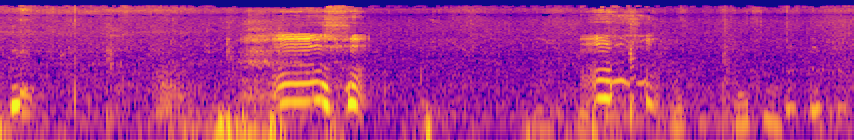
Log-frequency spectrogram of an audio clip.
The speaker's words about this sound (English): Dad, did you see that? That was so neat. Yeah. The cow was like right in my face.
